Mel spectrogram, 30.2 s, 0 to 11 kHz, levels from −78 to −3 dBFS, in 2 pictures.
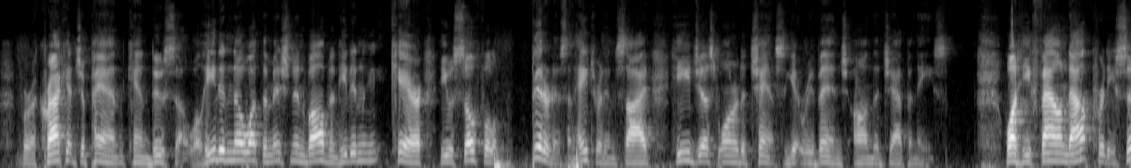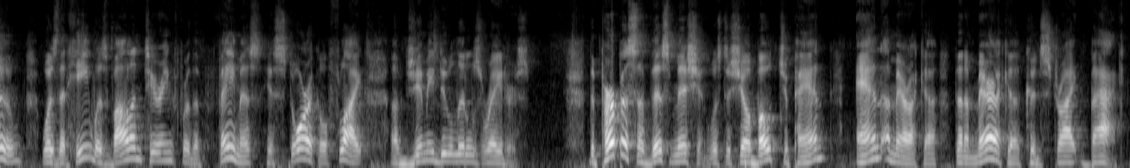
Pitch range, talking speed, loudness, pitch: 115-155 Hz, 150 wpm, -23 LUFS, 130 Hz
